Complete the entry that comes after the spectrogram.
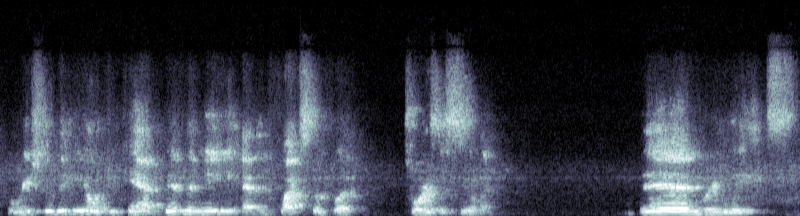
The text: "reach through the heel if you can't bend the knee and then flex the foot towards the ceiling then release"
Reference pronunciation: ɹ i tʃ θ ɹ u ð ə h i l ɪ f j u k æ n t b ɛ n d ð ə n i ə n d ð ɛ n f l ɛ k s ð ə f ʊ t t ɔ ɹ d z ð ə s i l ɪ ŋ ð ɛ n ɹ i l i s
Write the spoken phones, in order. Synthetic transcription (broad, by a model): ɹ i tʃ θ ɹ u ð ə h i l ɪ f j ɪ k æ n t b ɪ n ð ə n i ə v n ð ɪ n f l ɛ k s ð ə f ʊ t t ɔ ɹ d z ð ə s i l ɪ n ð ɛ n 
